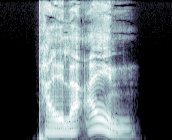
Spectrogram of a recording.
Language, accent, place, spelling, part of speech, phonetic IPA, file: German, Germany, Berlin, teile ein, verb, [ˌtaɪ̯lə ˈaɪ̯n], De-teile ein.ogg
- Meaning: inflection of einteilen: 1. first-person singular present 2. first/third-person singular subjunctive I 3. singular imperative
